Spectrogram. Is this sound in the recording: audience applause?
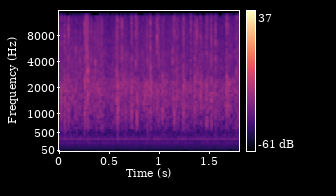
yes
